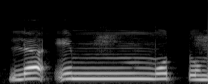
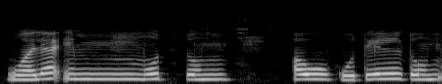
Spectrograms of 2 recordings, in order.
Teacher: اب یہاں پہ حمزہ ہے، اس حمزہ کو ہم نے نون کے ساتھ ملانا ہے، یہاں پہ نون کا ادغام ہو گیا ہے، یعنی نون کو ہم نے میم میں داخل کر دیا ہے اور حمزہ کو ہم نے اس کے ساتھ ملانا ہے.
